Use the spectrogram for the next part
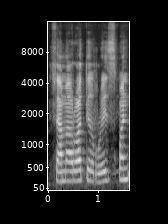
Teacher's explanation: تا کی آواز کو را کے ساتھ ملائیں گے لیکن غنہ نہیں کریں گے ، جیسا کہ اسے ایسے پڑھیں گے، ثمرات الرزق، لمبا نہیں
